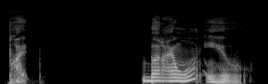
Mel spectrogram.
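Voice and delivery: put-on childlike bafflement with a halting start; confused. A narrator's reading. Jinx puzzled by Lux's apology, confused. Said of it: "Jinx sounded confused".

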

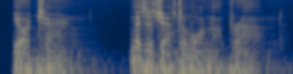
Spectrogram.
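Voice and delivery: loud, booming monster voice; riddling sphinx. Acted. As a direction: pose the riddle as a big beast. Sphinx addresses the girl.

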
